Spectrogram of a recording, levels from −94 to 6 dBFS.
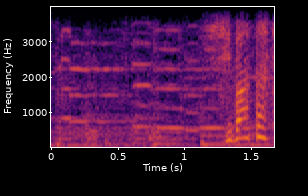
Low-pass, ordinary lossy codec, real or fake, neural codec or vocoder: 3.6 kHz; Opus, 32 kbps; fake; vocoder, 44.1 kHz, 128 mel bands, Pupu-Vocoder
